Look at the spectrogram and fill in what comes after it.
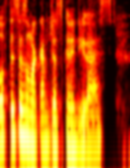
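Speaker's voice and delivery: ordinary talk, nothing marked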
